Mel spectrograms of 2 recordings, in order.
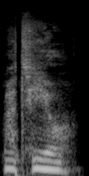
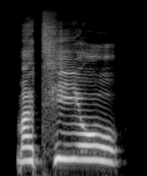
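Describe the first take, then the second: First: Said in the usual way. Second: High, loud cry of Matteo!; desperate call. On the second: Acted. Aroa calling for Matteo after the crash, desperate shout. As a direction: shout Matteo! out across the slope. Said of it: "nach den anderen zu rufen".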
